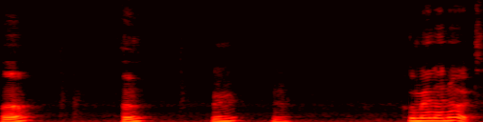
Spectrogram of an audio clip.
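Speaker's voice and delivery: very high-pitched, puzzled, confused giraffe voice. Retelling how giraffes at the zoo react: voicing confused giraffes. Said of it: "they'll look over me and be like".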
